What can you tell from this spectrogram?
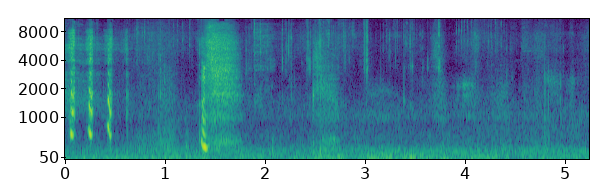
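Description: Fishing reel clicking and winding while a hooked fish is played, with a few short, sharp sounds near the start and a brief falling sound about a second and a half in.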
